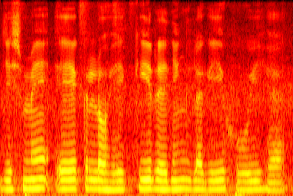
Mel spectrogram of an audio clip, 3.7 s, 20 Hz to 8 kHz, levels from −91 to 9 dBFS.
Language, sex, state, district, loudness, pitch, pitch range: Hindi, male, Uttar Pradesh, Shamli, -15 LUFS, 135 Hz, 130-140 Hz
